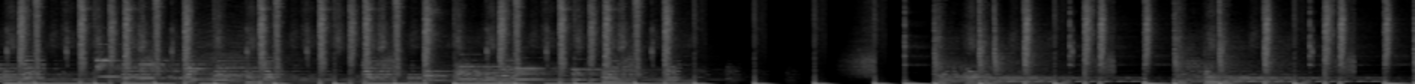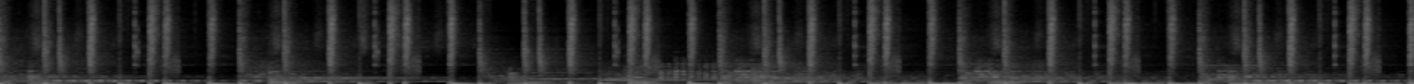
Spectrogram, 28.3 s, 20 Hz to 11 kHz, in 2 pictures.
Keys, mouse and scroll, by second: 4.2 Down, 5.6 alt+scroll down 1, 5.8 alt+scroll up 1, 5.9-6.5 alt+scroll down 1, 6.8 space, 6.9 double click, 10.6 right click, 13.8 double click, 14.2 shift+click, 15.9 double click, 17.4 shift+click, 18.9-19.2 alt+scroll down 1, 19.3 alt+click, 19.7 alt+scroll down 1, 20.2 double click, 23.7-24.5 alt+scroll up 1, 25.0 double click, 25.4 space, 26.2 space.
